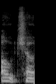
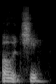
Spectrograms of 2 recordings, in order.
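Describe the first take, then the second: First: The name ends with an 'oh' sound. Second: The name ends with an 'ee' sound. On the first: The speaker calls it wrong. "you don't say Ocho" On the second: The speaker calls it right. "you say Ochi"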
